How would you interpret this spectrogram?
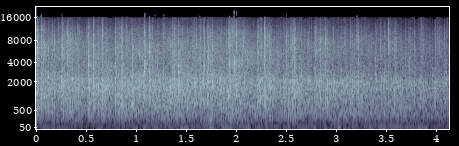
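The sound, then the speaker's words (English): A steady burst of audience applause welcoming a performer to the Red Barn stage, many hands clapping in a dense, crackling wash that holds at an even loudness for about four seconds and fades slightly at the end. “We are so pleased tonight to welcome Adam Burrows to the Red Barn stage. Give him a hand.”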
